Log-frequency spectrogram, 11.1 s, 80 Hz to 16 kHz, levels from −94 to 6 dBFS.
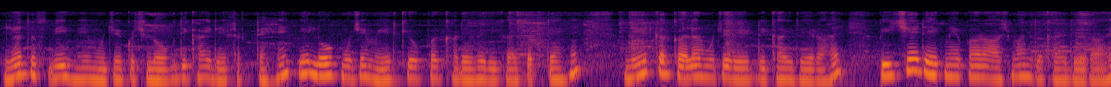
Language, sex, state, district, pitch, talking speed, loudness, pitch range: Hindi, male, Chhattisgarh, Sarguja, 140 Hz, 205 wpm, -35 LUFS, 125-155 Hz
